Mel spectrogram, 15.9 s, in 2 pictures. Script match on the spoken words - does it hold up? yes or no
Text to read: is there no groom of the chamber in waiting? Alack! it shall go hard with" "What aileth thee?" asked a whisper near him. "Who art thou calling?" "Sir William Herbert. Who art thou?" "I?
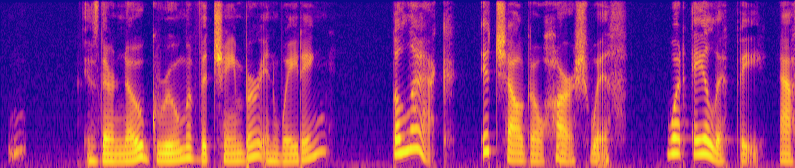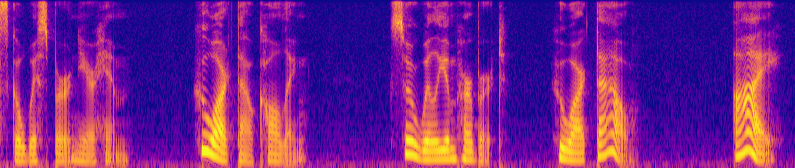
no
